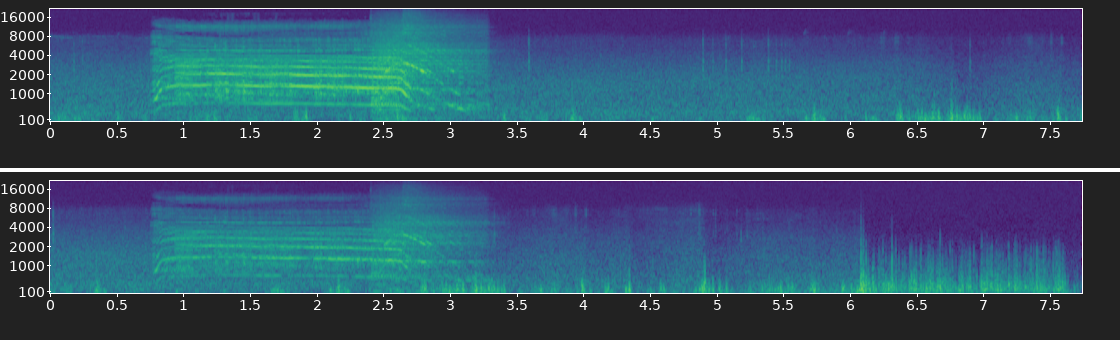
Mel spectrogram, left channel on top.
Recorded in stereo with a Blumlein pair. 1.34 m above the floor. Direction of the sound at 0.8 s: 70° left.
